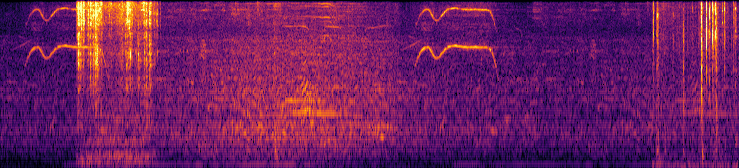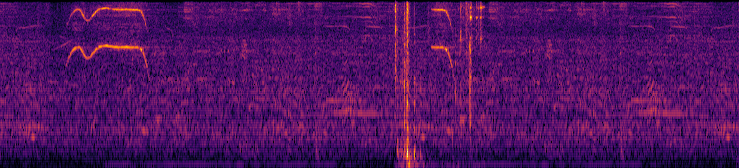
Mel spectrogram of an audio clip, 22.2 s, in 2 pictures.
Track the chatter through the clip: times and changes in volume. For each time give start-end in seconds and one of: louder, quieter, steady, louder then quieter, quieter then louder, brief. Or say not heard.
0.0-22.1 quieter.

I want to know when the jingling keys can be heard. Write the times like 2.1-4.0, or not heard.
1.1-2.4, 9.8-11.1, 17.0-18.4.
